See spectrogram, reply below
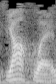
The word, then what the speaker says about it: Yahweh: Now, they may say, well, you may want to pronounce it in Hebrew, Yahweh, which is probably more accurate, by the way, Yahweh or Yahweh.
